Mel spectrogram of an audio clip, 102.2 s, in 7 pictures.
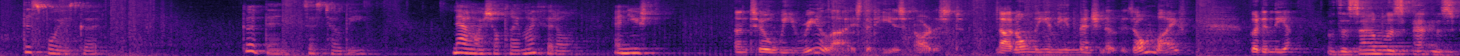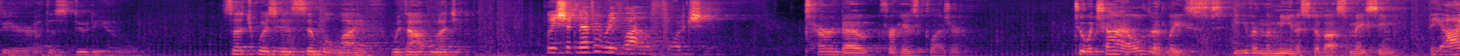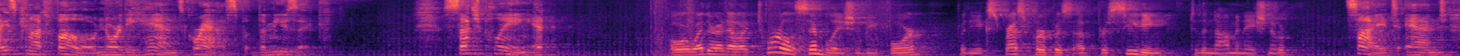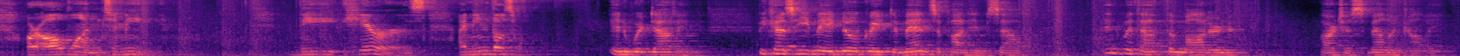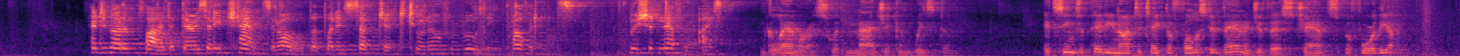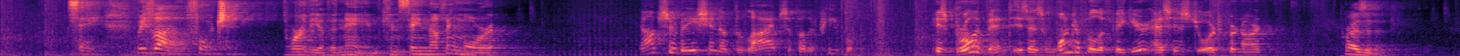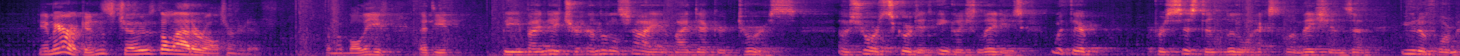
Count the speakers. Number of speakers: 7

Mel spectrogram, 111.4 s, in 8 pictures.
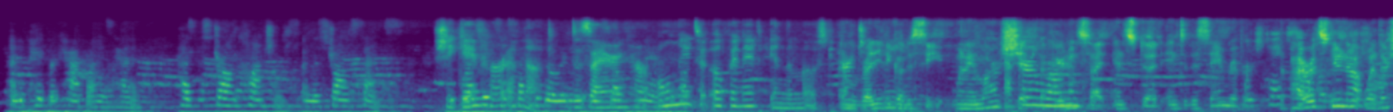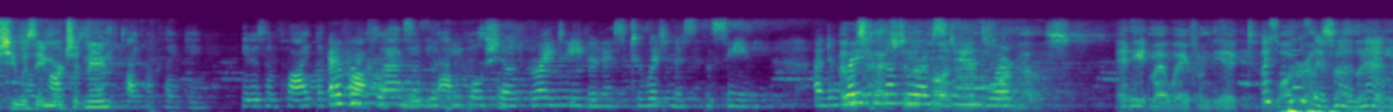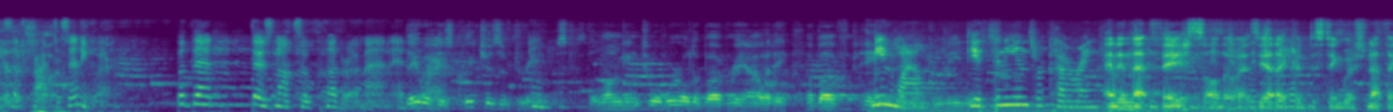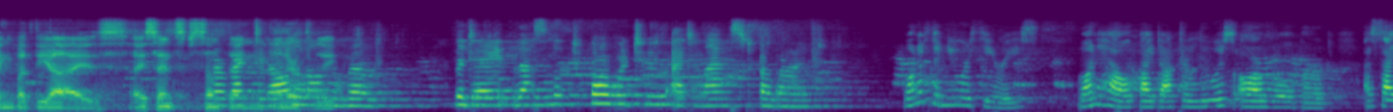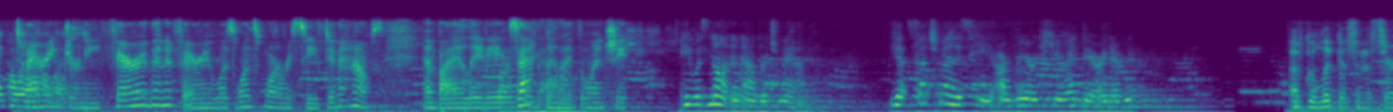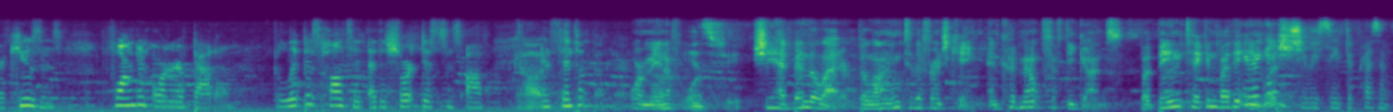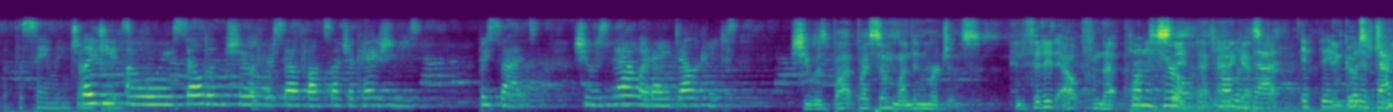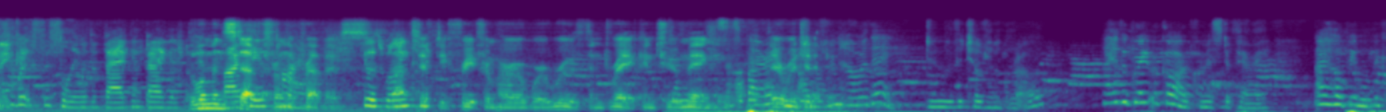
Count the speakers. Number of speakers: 10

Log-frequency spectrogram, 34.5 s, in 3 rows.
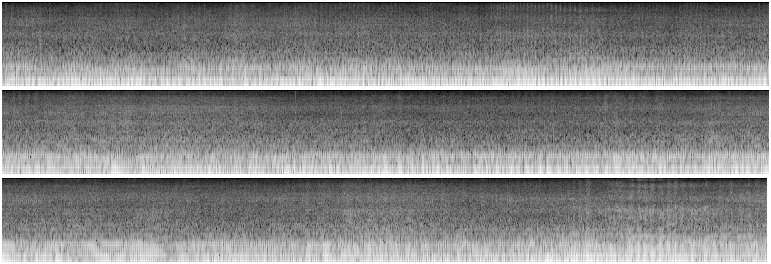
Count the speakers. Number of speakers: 0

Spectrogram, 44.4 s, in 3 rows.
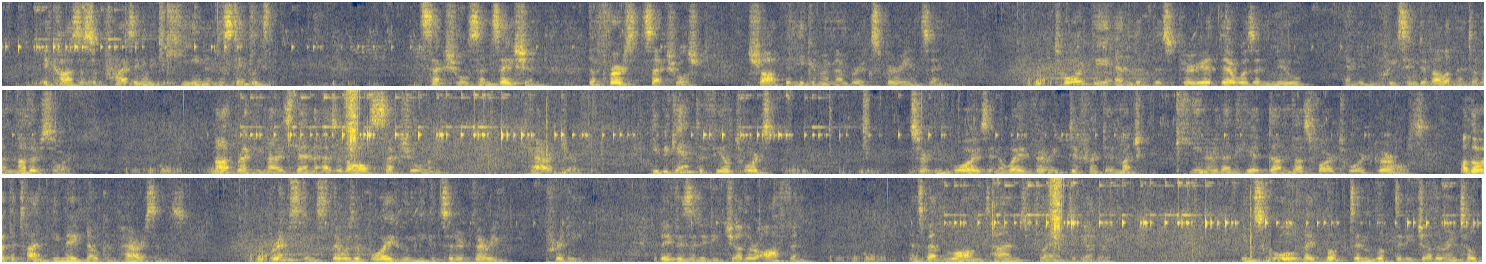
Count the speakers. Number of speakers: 1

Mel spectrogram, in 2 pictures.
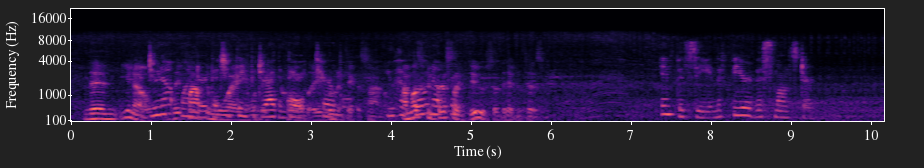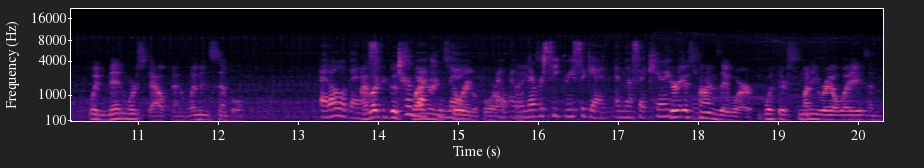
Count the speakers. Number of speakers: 2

